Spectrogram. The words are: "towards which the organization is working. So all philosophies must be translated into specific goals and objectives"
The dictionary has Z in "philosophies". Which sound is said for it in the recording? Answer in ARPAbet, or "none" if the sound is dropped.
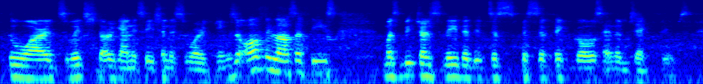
S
